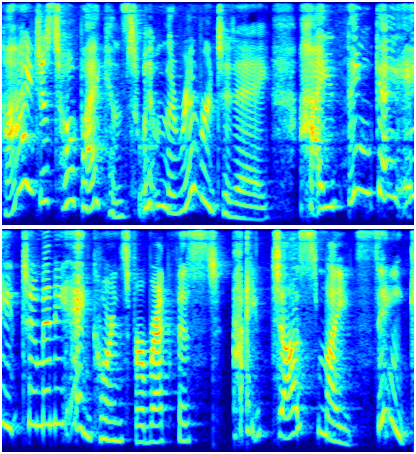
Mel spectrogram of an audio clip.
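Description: A put-on character voice sounds squeaky and extremely high, with very wide pitch swings. It moves at a fairly slow pace with hardly any pauses. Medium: read story. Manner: chatty, upbeat.

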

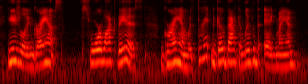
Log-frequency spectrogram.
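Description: Her pitch sits in the medium range for a woman, with ordinary pitch variation. This woman speaks at a fairly slow pace.

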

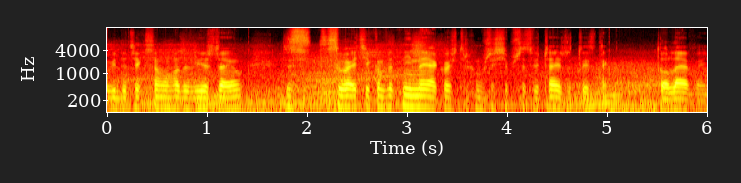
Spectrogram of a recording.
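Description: Against noticeable background noise, a man talks at a very fast pace with fairly even intonation, the sound dry with no echo. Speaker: car vlogger. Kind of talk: casual vlog chat. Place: stadium. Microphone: phone near.

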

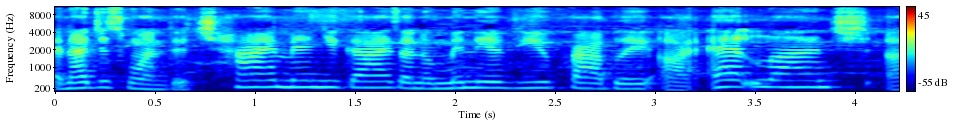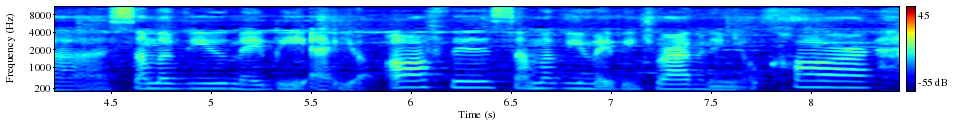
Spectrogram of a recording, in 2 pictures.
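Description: A woman talks at a fairly quick pace with ordinary pitch variation. There is light background noise. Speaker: life coach. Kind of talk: casual live-stream encouragement talk. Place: office. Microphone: phone near.

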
